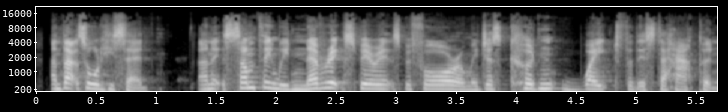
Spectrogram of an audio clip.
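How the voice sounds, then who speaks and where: With an English accent, a woman talks at a medium pitch in a bright, sharp tone on a very clean recording with a silent background. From England. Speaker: vacation rental expert. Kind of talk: casual interview chat.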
